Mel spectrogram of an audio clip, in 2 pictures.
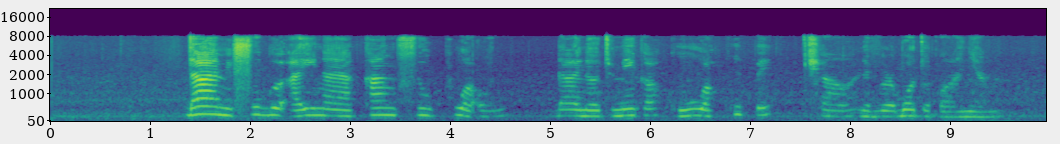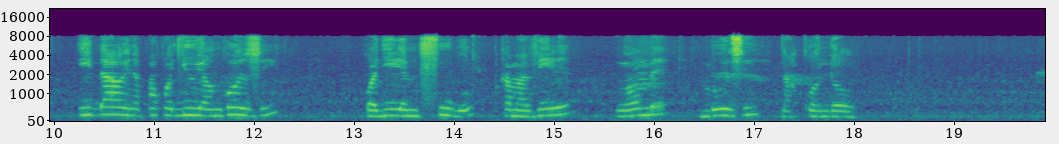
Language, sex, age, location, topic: Swahili, female, 18-24, Dar es Salaam, agriculture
